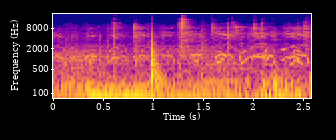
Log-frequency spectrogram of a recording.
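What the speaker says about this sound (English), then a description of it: "These are beagles." Beagle puppies, a litter of fourteen, whimper and yip close by in an outdoor country setting, with short high cries scattered over a steady low hum and a sharper yelp near the middle.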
